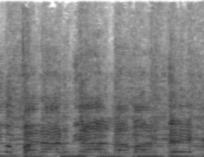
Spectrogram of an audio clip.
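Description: Live worship band playing an upbeat song: electric bass notes, electric guitar and drums under a lead singer's voice.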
